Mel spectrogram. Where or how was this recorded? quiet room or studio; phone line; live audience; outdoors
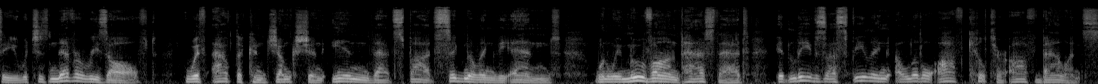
outdoors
